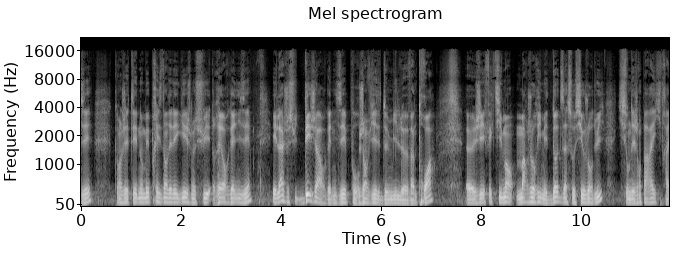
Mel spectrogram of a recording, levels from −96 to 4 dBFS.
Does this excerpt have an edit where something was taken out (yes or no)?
yes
